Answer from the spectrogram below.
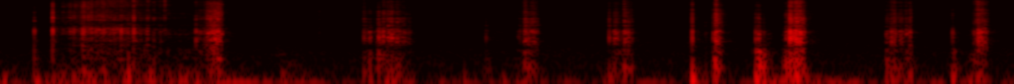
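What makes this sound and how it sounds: A bamboo ear pick scratches and traces across the textured chick on the open chick page of a cardboard touch-and-feel board book. A sustained rough scrape comes first, then a run of short, bright scratches separated by brief pauses.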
